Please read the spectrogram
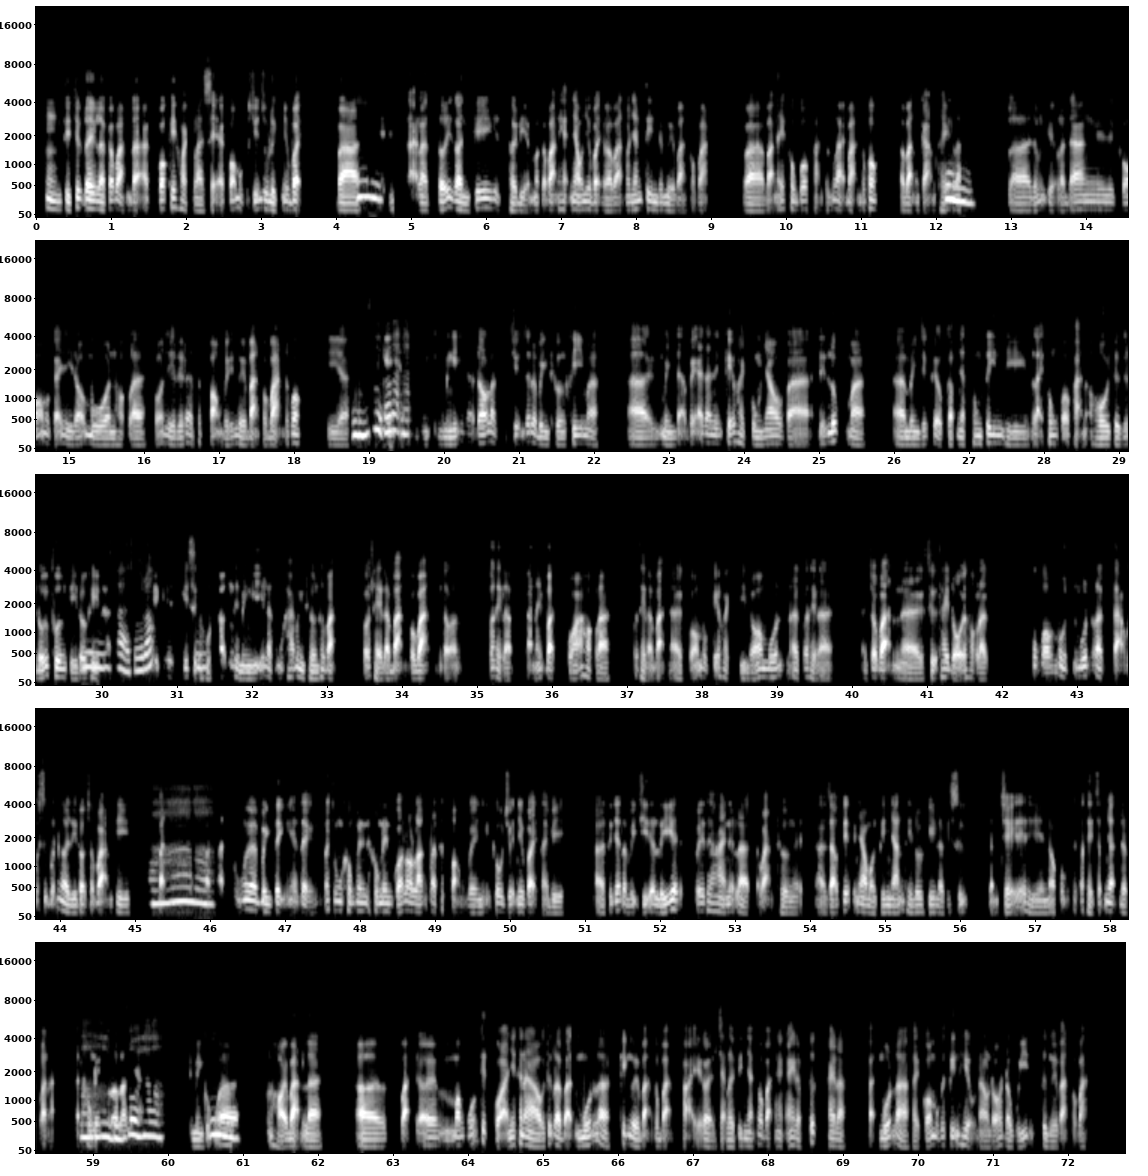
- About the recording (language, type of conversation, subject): Vietnamese, advice, Làm thế nào để giao tiếp với bạn bè hiệu quả hơn, tránh hiểu lầm và giữ gìn tình bạn?
- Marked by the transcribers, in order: tapping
